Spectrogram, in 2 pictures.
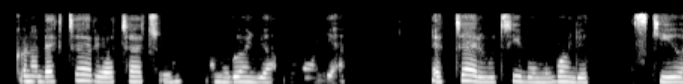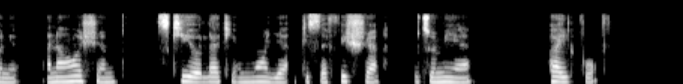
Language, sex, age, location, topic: Swahili, female, 18-24, Wajir, health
